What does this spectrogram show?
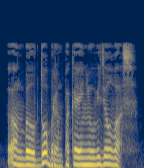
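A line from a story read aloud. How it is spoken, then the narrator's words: Rude rebuke, man. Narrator (Russian): Грубо одернул меня мужчина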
